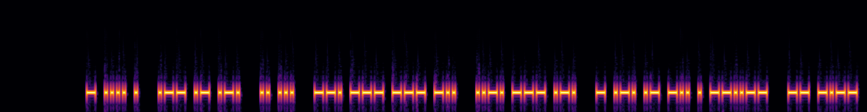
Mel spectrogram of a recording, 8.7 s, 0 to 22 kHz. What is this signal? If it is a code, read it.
Morse code, heard as a keyed tone, about 37 wpm, 700 Hz. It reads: THE WAR IS GOOD FOR TRADE, MY
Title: Sentences from Top 1000 Words - Review Part 4 - 40wpm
